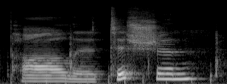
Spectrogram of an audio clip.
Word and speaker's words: politician: We have stress on the t syllable. Stressed i sound. That letters, those letters c i say the sh sound here.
